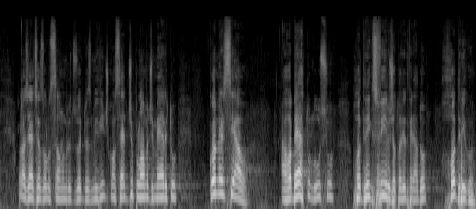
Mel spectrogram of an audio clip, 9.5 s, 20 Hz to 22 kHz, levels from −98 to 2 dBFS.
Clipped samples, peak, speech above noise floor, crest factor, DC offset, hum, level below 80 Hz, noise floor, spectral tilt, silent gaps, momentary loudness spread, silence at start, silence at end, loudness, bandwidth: under 0.1%; -10 dBFS; 35 dB; 18 dB; under 0.1%; none; -56 dBFS; -63 dBFS; -7 dB/octave; none; 12 LU; 0.35 s; 0 s; -29 LUFS; 15 kHz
